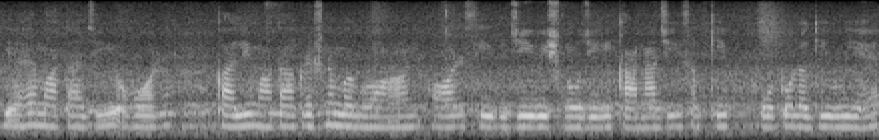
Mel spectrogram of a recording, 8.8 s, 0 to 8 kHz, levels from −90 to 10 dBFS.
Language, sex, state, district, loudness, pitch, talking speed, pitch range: Hindi, female, Rajasthan, Bikaner, -17 LUFS, 195 Hz, 125 wpm, 190-205 Hz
